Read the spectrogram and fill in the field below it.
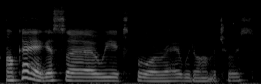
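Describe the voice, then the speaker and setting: A woman's voice: fairly low pitch, fairly even intonation, a little fast. A woman chatting casually while she and a partner learn a board game on stream, thinking aloud with fillers and laughs.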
